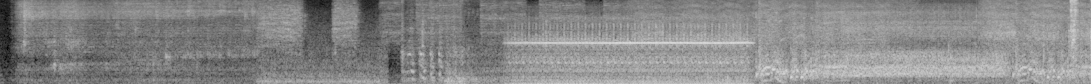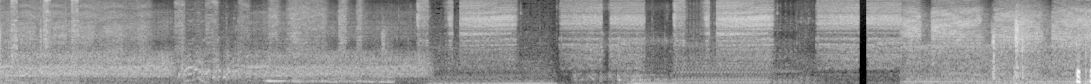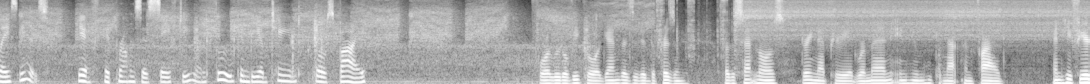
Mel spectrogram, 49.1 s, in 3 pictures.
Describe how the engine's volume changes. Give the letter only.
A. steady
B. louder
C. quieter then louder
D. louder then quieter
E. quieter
E.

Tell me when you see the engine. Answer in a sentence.
You can hear the engine from 5.7 to 28.8 s.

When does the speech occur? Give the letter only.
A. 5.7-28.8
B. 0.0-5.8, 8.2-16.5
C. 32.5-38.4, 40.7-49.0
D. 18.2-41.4
C.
